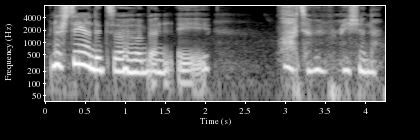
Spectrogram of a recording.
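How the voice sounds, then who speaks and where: A woman voicing a shy, tender young male vampire best friend in an ASMR roleplay, whispering softly with hesitant, halting speech. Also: medium pitch, wildly swooping pitch, dry recording, full character voice.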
